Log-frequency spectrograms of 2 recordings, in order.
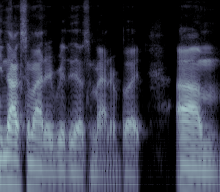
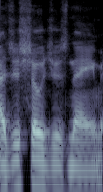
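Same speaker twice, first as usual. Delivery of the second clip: ordinary talk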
